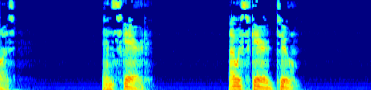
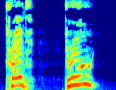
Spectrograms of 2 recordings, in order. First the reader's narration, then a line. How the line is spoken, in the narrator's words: she yelled behind her as she rushed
